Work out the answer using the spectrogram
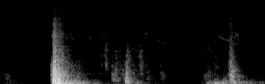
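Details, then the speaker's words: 2017 Ford Transit 350 XLT passenger door after door check guide replacement, previously clicking at the pin: clean thunk opening then soft settling knocks, no popping or clicking; fix successful. "Did you hear it? Nothing. That's what I wanted. The sound of success."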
